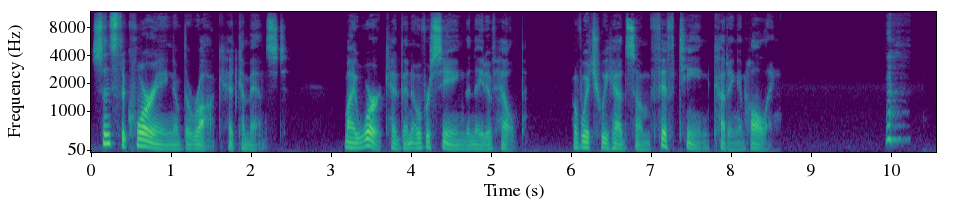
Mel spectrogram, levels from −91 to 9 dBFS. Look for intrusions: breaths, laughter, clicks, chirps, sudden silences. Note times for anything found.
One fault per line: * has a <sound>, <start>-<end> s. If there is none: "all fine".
* has a laugh, 9.9-10.3 s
